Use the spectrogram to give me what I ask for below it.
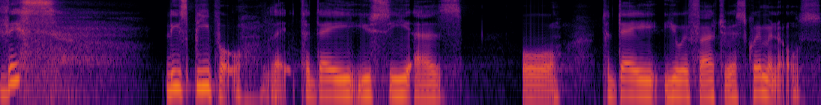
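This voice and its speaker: In an English accent, a man with a dark, mellow tone speaks at a very slow pace with long, frequent pauses, very even loudness and ordinary pitch variation. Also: fairly high pitch for a man. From Albania, outskirts of Tirana. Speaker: activist speaker. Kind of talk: monologue talk to camera.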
